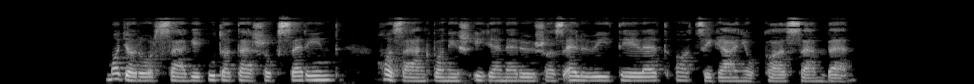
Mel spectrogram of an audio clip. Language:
Hungarian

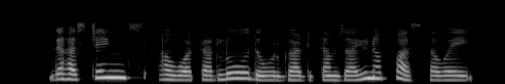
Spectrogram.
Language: Pashto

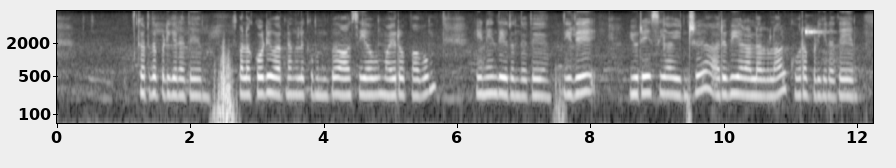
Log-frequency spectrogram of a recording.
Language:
Tamil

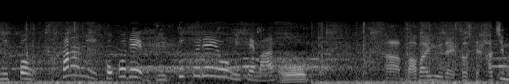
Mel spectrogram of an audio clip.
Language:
Japanese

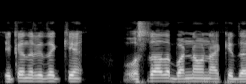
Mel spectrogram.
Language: Kannada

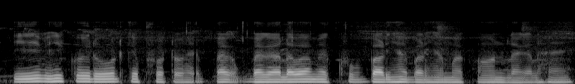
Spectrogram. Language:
Magahi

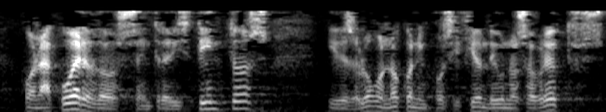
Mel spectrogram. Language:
Spanish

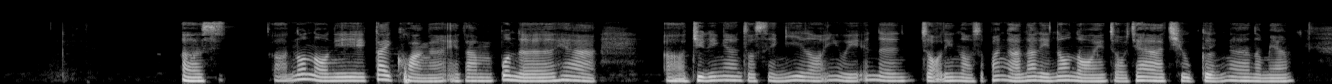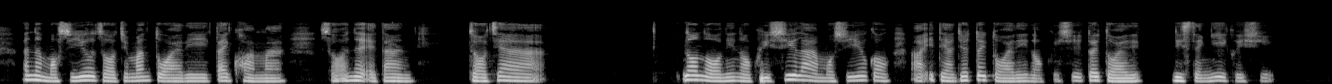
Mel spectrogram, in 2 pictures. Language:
Min Dong Chinese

